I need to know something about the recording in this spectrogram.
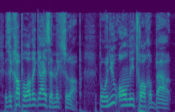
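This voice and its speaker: A man's voice: fairly high pitch, expressive, quick pace, mellow, no room sound. A man hosting a casual podcast, musing in a rambling, speculative way and swearing freely between coughs. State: coughing from smoking. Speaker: podcast host. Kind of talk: casual chat.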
